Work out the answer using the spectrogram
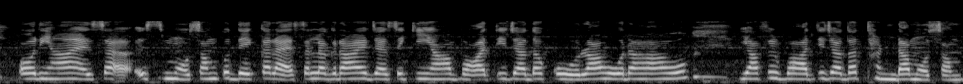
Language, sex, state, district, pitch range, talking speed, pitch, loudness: Hindi, female, Chhattisgarh, Raigarh, 245-265 Hz, 180 wpm, 255 Hz, -19 LUFS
